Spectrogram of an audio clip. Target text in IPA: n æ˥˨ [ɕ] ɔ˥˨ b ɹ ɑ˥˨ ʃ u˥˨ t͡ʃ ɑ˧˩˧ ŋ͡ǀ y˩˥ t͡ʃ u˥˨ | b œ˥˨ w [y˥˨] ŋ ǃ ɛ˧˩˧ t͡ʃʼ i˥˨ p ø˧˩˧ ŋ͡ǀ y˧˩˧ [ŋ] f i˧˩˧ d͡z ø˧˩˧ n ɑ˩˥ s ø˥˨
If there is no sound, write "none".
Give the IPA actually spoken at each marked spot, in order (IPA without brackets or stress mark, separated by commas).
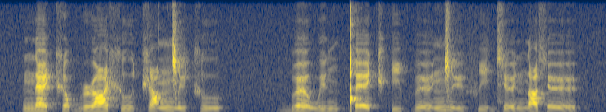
t͡ʃ, y˥˨, none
